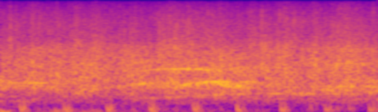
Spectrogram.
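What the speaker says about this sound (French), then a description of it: "Acclamez pour ce ministère." Audience clapping together during a French-language church sermon, a dense, steady applause filling the room for about two seconds.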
